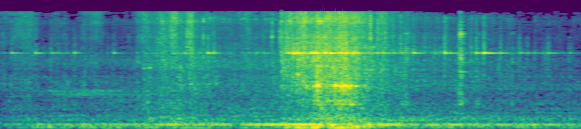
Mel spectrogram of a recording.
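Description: A chairlift rattles and clatters as it rolls over the wheels on a lift tower.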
